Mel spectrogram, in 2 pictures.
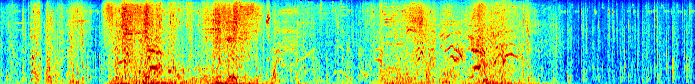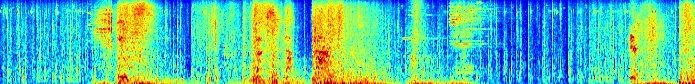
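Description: Magic spells whoosh and blast in a game.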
